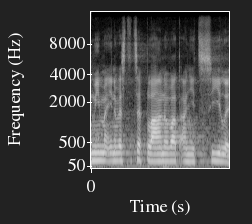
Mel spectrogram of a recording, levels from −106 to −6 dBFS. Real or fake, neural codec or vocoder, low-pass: real; none; 14.4 kHz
